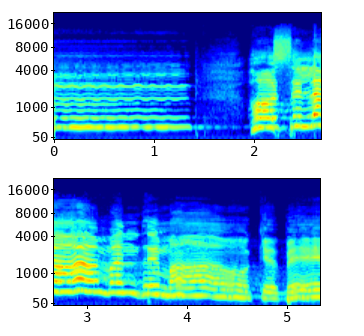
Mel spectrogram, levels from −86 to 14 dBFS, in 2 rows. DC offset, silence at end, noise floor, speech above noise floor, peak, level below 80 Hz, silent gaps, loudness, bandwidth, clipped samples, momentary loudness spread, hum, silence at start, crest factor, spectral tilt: under 0.1%; 0 s; -50 dBFS; 31 dB; 0 dBFS; -68 dBFS; none; -19 LUFS; 15 kHz; under 0.1%; 17 LU; none; 0 s; 20 dB; -3 dB/octave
